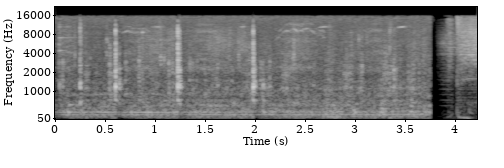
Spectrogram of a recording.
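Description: An old Jeep Grand Cherokee running steadily as it drives slowly away over a leaf-covered forest track, with irregular sharp cracks and crunches from under the tyres. The sound cuts off suddenly just before the end.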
